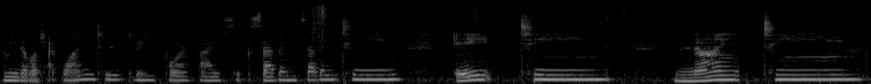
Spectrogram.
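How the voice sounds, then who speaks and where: A woman in her thirties teaching a children's math lesson, counting aloud slowly and breaking into mock-alarmed squeals. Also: a little high, fairly even intonation, creaky, warm tone, slight background noise. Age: 30s. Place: indoors at a table, hands-only video.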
